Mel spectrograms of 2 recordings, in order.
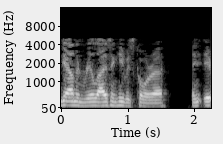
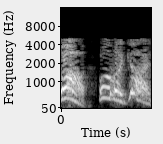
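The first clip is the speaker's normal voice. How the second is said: mock very high, stretched-out shocked cry; 5 dB louder than usual. Acting out a past life suddenly waking up mid-scene: Juan's startled yell. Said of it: "and he's like".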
